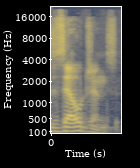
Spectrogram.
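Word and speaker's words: Xeljanz: it okay uh well I don't know if you're supposed to pronounce the X in this or not if so it's exogenes exogenes without it is elgins x-e-l-j-a-n-z hmm excellent chins elgians zelgens they're pronouncing it like a z I think X's are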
